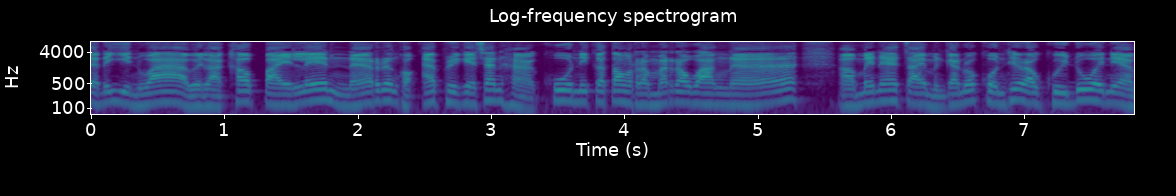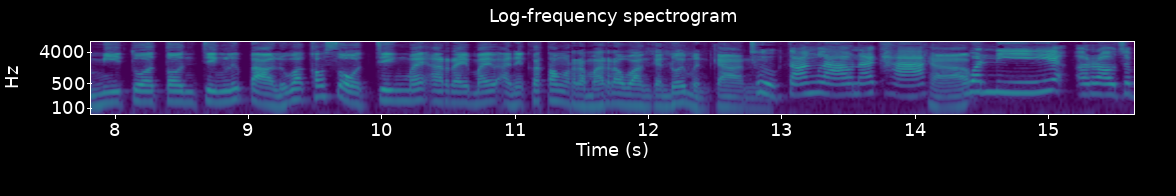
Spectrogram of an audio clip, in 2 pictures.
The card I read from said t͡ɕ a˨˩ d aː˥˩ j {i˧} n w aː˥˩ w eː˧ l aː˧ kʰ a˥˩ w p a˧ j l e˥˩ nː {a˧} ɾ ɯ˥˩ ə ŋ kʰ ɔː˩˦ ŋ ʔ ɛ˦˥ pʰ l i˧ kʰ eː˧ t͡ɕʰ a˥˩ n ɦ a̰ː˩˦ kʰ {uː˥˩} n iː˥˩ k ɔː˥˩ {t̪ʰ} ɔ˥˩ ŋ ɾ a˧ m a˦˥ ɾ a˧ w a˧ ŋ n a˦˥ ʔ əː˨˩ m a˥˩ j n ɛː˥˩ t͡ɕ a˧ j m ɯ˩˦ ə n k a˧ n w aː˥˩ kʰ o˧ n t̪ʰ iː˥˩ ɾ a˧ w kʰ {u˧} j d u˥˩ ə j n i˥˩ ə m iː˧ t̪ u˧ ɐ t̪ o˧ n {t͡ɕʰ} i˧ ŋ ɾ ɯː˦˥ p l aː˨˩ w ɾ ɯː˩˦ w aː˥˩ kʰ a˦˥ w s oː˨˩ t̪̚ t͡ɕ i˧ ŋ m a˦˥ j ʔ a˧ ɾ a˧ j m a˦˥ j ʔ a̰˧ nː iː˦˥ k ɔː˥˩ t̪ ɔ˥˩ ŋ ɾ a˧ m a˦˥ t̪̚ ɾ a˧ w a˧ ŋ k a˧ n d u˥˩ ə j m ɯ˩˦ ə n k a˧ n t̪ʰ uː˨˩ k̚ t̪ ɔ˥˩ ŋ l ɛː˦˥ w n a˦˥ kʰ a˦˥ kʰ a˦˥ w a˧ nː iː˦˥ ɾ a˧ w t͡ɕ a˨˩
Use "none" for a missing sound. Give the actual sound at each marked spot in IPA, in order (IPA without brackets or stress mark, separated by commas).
i˧, a˦˥, uː˥˩, t̪, u˧, t͡ɕ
